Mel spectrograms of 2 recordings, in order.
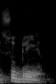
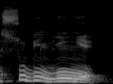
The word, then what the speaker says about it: sublinhe: Sublinha. Pá, sublinha tá errado. Todo mundo fala sublinha, né? Assim, o certo é sublinhe.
